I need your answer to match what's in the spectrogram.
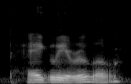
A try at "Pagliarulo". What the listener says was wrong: Pagliarulo, the G is silent, dude.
